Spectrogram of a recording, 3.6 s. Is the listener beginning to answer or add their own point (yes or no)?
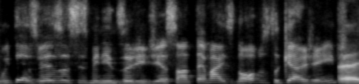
yes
